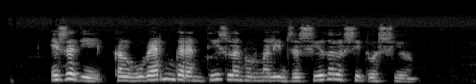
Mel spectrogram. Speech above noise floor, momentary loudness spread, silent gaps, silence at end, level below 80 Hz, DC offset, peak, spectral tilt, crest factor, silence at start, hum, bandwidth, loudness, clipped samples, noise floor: 30 dB; 10 LU; none; 0.6 s; -78 dBFS; under 0.1%; -4 dBFS; -4 dB/octave; 22 dB; 0.5 s; none; 11.5 kHz; -23 LUFS; under 0.1%; -53 dBFS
